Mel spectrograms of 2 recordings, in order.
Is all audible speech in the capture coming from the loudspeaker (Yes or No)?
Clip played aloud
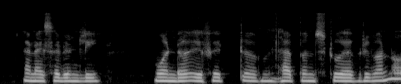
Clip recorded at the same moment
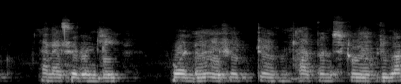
Yes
